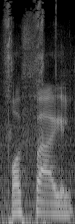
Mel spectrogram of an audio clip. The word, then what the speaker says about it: Profil: Non, Profile. Ça s'écrit Profil, mais on dit Profile.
